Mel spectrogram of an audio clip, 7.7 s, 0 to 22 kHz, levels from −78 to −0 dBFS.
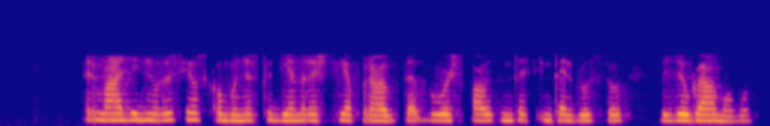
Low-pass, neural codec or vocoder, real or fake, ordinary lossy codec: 3.6 kHz; autoencoder, 44.1 kHz, a latent of 192 numbers a frame, MeloTTS; fake; AAC, 16 kbps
